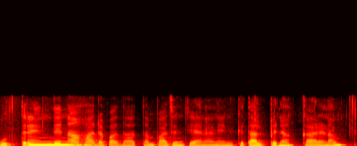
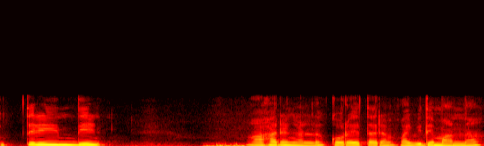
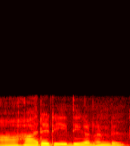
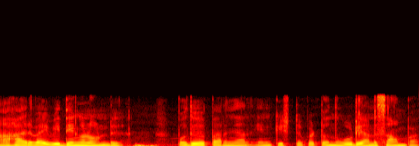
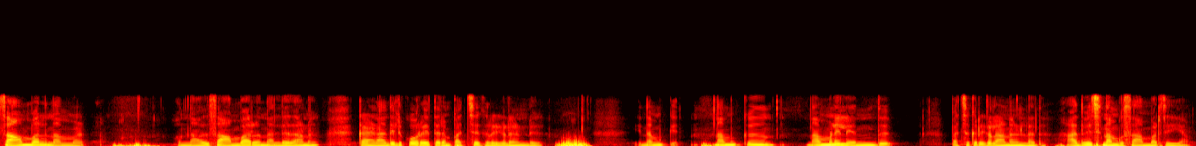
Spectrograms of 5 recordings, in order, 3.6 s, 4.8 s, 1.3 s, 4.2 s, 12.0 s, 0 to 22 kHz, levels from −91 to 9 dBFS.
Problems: background sounds at intervals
